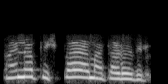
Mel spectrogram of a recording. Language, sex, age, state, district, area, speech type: Kannada, female, 60+, Karnataka, Belgaum, rural, conversation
